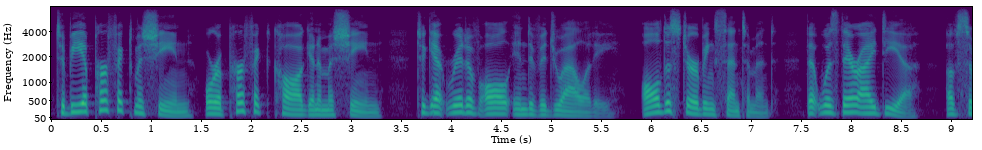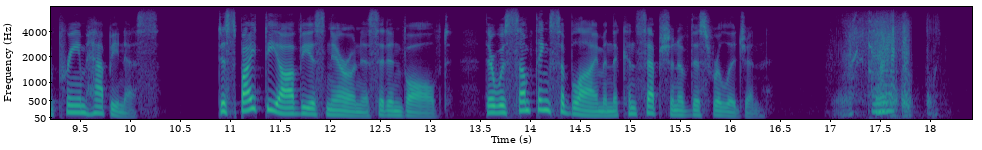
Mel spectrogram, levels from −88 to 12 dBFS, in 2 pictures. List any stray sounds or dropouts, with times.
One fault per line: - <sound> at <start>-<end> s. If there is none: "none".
- squeak at 16.9-18.2 s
